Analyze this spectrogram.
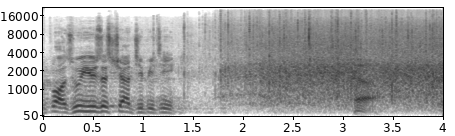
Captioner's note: applause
